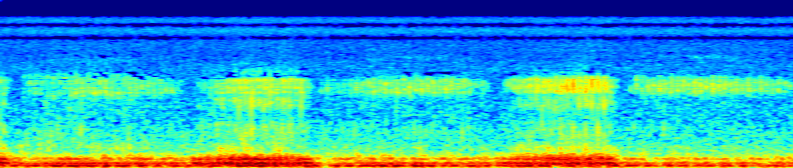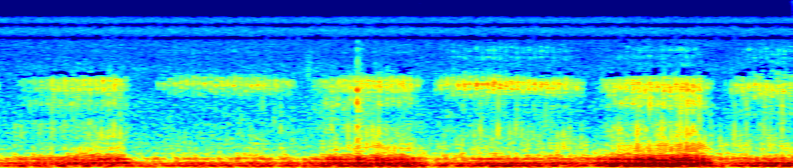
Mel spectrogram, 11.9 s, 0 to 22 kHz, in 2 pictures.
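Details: A sleeping, twitching male F2 Savannah cat purrs loudly and steadily, a deep rumble swelling with each breath in and out.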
